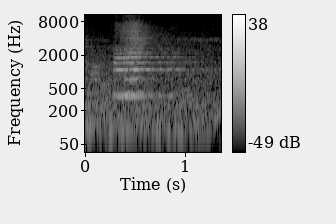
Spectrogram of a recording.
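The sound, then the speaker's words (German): A car horn sounds one short, bright toot in the narrow alleys of the Medina, rising briefly above a faint, low background rumble. “Fahr doch vorbei, brauchst nicht zu hupen. Wegen dir bekomme ich noch Kopfweh.”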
